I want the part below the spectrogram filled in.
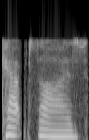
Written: capsize

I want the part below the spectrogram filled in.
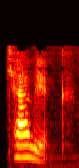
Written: cailleach

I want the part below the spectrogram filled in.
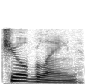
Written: chilblain

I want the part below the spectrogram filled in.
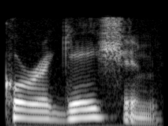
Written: corrugation

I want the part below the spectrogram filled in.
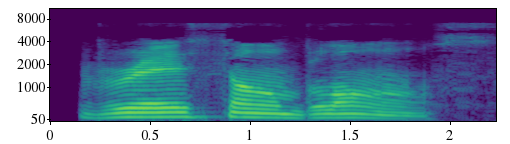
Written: vraisemblance

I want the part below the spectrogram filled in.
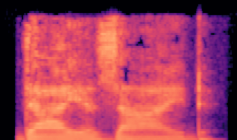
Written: Dyazide

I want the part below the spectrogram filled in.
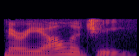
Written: Mariology

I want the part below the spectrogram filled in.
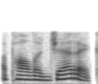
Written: apologetic

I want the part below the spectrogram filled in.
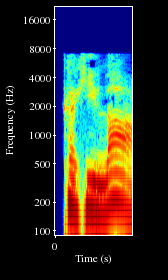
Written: kehillah

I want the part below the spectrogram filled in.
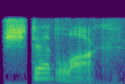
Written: shtetlach

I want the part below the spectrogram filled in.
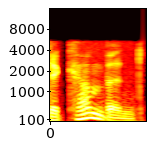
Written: decumbent

